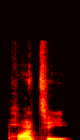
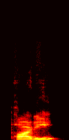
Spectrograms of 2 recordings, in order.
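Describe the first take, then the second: First: British "party" with a clear t; sotaque britânico. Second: American "party" with a tapped t; sotaque americano. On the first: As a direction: pronounce the t of "party" fully, British style. ("party" com sotaque britânico) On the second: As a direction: make "party" sound like "pardy", American. ("party" com sotaque americano) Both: Shown as a demonstration. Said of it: "Totalmente diferente".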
